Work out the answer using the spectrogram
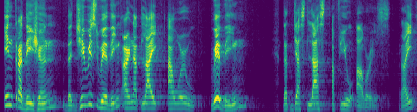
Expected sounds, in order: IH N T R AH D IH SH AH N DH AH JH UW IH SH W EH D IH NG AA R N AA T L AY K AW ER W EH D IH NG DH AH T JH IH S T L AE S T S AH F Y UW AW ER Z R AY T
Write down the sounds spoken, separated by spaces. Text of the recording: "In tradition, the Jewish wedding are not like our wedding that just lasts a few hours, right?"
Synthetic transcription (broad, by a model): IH N T R AH D IH SH AH N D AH JH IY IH S W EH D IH NG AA R N AA T L AY K AW ER W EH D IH NG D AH T JH IH S T L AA S T AH F Y UW AW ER S R AY T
